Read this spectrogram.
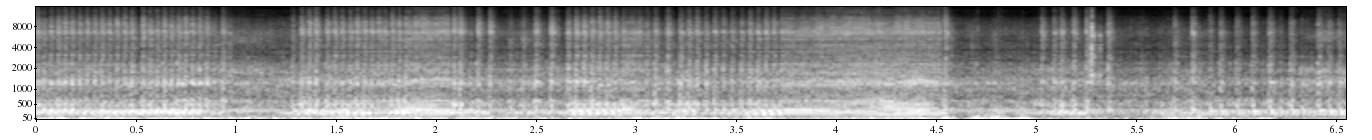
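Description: A dirt bike engine revs loudly up and down, close by.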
